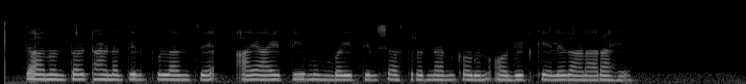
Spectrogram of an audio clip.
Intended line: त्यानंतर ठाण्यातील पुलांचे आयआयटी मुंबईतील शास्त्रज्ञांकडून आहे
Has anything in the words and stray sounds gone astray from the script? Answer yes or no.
yes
